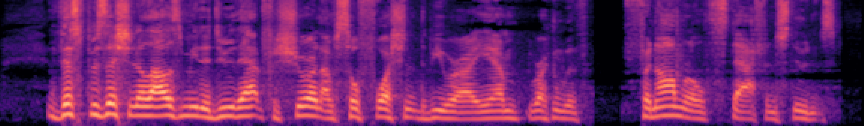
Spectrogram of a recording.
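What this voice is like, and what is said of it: Rhode Island accent. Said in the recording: “my little Rhode Island accent”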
